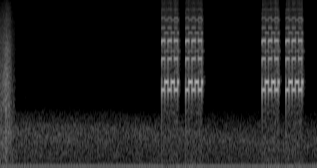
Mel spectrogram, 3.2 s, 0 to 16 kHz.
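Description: Cell phone new-message alert in the video game Persona 4 Golden: two pairs of bright, short electronic chimes over a quiet background hum.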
